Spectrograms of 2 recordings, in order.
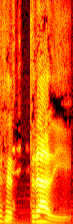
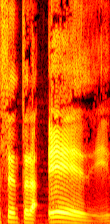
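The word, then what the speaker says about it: Zentradi: No, mira, se dice, en la versión japonesa se dice Centradi, y en Robotech le dicen Centraedi, con una E.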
